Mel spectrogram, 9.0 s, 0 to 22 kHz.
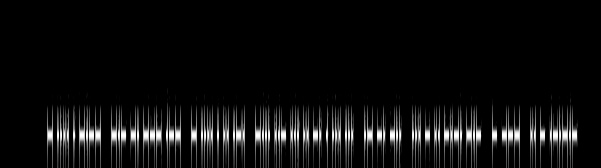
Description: Morse code, heard as a keyed tone, about 50 wpm, 700 Hz. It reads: THEY KNOW THEIR BUSINESS AND STICK TO IT.
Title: Sentences from Top 1200 Words 50wpm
